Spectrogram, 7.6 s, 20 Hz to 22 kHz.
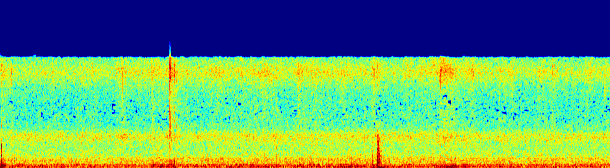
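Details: Honey bee swarm being captured with a pole bucket from a tree on 25 March 2015, a dense steady buzzing hum with harmonic bands, broken by a few sharp knocks and clicks.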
